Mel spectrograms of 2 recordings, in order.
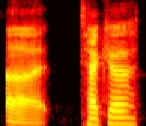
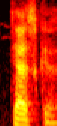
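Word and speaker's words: Tecza: Alex Texa, how do you say that? I think it's Teska. Teska, thank you, is a weapon for the mids, 163 yards rushing and a touchdown.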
